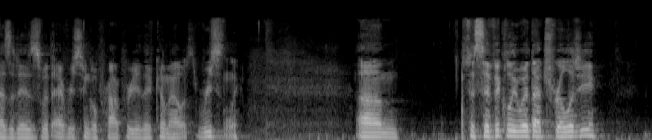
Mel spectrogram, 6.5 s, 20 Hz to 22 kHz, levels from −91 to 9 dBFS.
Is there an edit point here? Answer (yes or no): no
